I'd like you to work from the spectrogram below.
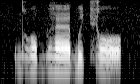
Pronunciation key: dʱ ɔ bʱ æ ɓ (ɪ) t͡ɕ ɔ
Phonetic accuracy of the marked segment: incorrect: ə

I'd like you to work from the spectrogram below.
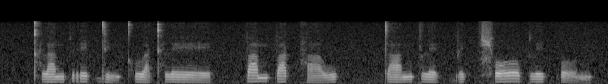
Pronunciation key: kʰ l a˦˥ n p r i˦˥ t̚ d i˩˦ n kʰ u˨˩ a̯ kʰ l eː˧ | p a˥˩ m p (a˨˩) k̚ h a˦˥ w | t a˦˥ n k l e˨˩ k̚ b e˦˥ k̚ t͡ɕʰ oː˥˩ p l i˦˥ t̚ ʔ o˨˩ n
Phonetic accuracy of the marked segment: incorrect: a˥˩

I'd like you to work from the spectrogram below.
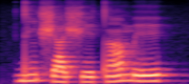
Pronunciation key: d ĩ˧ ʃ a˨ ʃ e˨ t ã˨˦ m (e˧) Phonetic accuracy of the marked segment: correct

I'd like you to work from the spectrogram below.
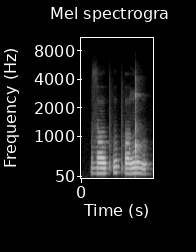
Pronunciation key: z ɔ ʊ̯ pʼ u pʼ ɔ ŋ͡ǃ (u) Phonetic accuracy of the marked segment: correct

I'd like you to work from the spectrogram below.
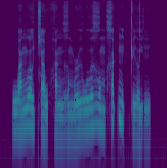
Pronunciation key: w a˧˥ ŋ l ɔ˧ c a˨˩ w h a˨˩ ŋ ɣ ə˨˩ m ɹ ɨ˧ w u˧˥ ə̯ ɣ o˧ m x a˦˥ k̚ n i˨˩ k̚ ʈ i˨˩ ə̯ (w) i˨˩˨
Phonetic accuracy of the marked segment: incorrect: j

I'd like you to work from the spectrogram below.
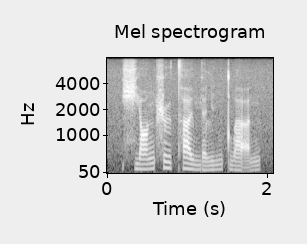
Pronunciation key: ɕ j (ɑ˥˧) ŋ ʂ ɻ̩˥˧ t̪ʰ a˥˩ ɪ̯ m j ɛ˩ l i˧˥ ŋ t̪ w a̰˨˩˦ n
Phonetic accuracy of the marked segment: incorrect: ɑ˧˥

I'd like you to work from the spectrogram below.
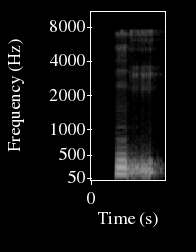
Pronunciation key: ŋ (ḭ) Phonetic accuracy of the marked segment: correct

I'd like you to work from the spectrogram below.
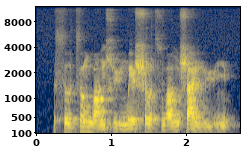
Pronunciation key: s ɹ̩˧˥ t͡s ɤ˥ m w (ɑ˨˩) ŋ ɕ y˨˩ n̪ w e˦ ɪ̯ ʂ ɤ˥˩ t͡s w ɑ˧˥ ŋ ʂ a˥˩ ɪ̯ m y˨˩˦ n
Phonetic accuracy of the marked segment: incorrect: ɑ˧˥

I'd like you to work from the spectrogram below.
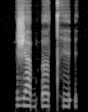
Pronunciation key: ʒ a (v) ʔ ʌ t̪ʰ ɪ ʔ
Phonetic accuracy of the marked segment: incorrect: b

